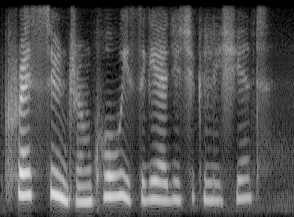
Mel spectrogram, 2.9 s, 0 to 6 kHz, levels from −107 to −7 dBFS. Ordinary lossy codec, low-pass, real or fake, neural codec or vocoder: none; 5.4 kHz; fake; codec, 24 kHz, 0.5 kbps, DualCodec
